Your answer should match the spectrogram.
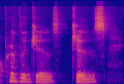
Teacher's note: You want to almost go right from the J to the Z sound, and just there's a little bit of vowel to connect the two.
